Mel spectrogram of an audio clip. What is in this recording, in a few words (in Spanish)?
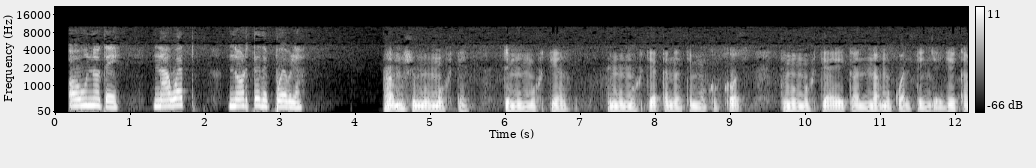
spanish mexico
